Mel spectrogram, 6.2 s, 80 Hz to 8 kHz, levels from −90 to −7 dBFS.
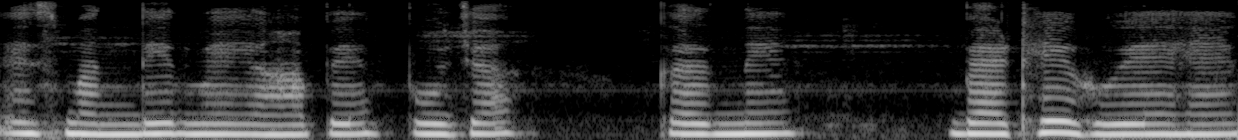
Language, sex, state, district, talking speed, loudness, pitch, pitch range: Hindi, female, Uttar Pradesh, Ghazipur, 95 wpm, -27 LUFS, 215 Hz, 210-220 Hz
